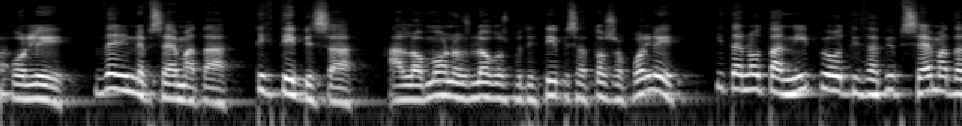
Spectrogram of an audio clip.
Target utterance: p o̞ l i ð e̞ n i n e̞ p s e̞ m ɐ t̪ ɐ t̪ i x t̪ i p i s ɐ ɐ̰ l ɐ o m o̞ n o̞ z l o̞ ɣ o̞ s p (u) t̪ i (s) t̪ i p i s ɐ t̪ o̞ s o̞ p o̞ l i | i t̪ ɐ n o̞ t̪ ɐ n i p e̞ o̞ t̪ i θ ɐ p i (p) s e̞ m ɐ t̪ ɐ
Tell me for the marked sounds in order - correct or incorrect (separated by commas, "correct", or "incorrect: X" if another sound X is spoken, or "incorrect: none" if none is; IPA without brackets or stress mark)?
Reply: correct, incorrect: x, correct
